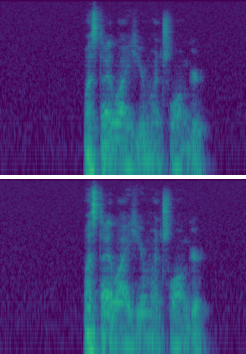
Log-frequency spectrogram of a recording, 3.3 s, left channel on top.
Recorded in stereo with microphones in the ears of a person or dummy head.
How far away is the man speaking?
About 2.5 m.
